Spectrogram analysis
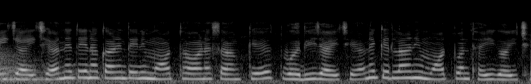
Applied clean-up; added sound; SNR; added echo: none; Drum; 17 dB; none.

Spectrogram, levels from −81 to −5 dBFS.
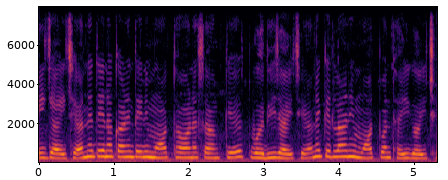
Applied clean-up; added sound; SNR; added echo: none; none; none; none.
